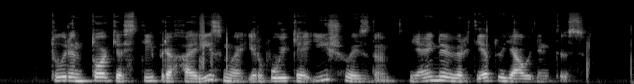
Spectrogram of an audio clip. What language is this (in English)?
Lithuanian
